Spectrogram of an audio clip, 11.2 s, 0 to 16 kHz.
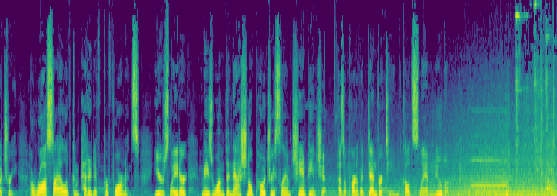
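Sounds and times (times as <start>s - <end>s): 
voices: 0.0s - 9.1s, 10.8s - 11.1s
speech: 0.0s - 9.5s
road noise inside a moving city bus: 6.4s - 11.1s
city bus engine rumble: 8.6s - 11.1s.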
